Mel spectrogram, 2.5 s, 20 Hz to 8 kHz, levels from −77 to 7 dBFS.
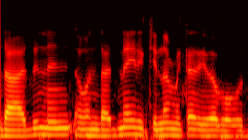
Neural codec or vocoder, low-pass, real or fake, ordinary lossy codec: codec, 16 kHz, 4 kbps, X-Codec, HuBERT features, trained on balanced general audio; none; fake; none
